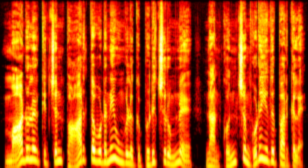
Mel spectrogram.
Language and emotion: Tamil, surprised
